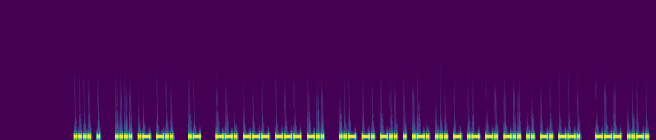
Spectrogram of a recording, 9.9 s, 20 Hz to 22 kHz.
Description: Morse code, heard as a keyed tone, about 36 wpm, 700 Hz. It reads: HE HAD A GOOD UNDERSTANDING OF
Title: Sentences from Top 1000 Words - Review Part 6 - 35wpm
